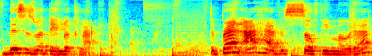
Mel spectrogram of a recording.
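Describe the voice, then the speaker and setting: Music plays in the background as the voice moves at a moderate pace with ordinary pitch variation. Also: woman. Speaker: product reviewer. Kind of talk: casual product review to camera.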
